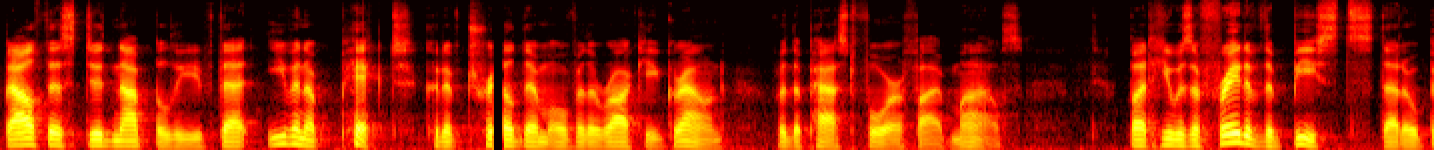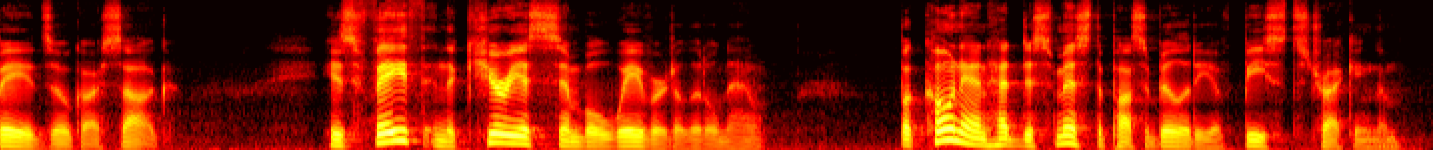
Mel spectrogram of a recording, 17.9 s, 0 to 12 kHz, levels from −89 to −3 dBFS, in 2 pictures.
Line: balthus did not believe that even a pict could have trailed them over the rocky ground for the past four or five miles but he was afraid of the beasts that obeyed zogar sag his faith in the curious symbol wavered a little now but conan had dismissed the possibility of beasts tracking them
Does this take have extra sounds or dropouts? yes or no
yes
